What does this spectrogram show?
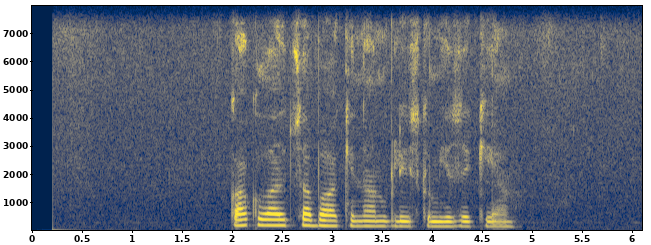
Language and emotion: Russian, sad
